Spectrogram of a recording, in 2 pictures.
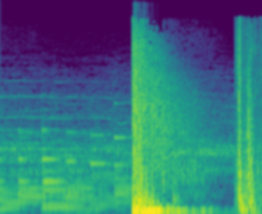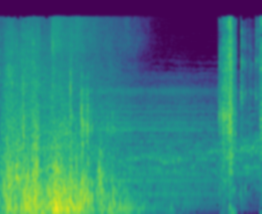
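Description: A rifle gunshot: one sharp, loud blast cuts through soft tonal music and decays in a ringing tail, followed by further noisy bursts.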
